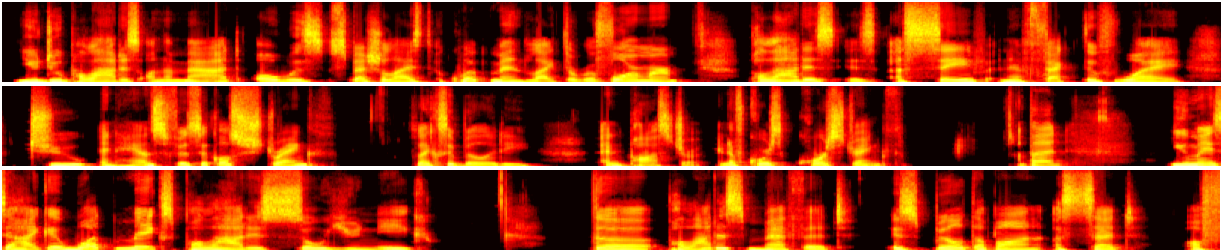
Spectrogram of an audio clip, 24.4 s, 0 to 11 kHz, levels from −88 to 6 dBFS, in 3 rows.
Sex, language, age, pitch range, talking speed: female, English, 50-69, 155-215 Hz, 125 wpm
